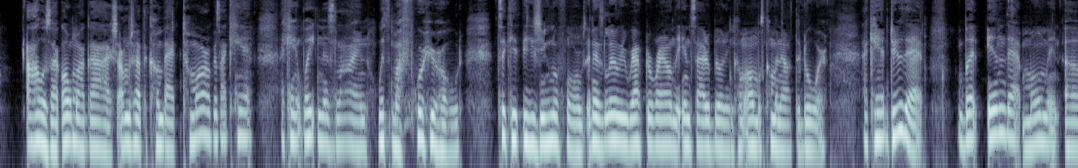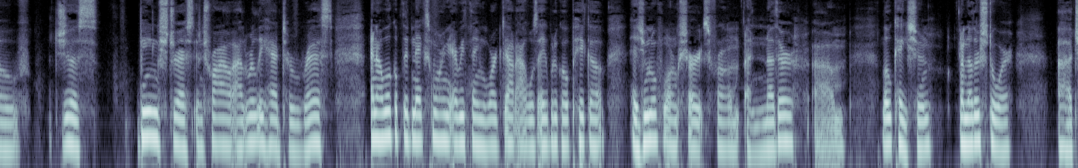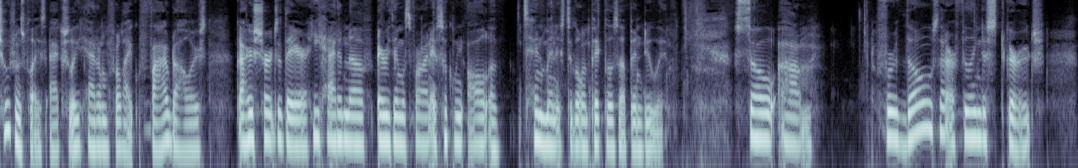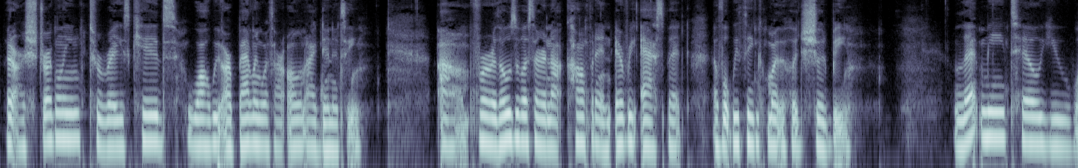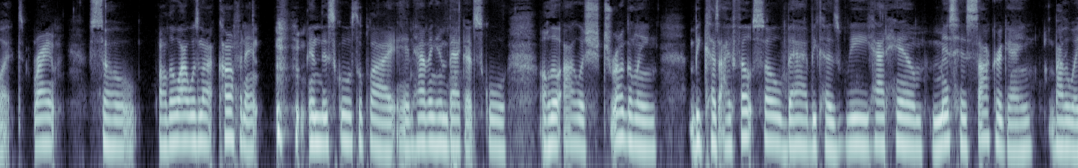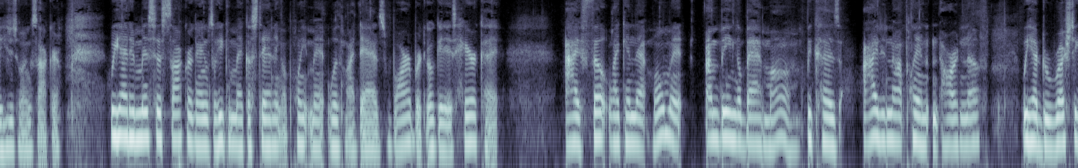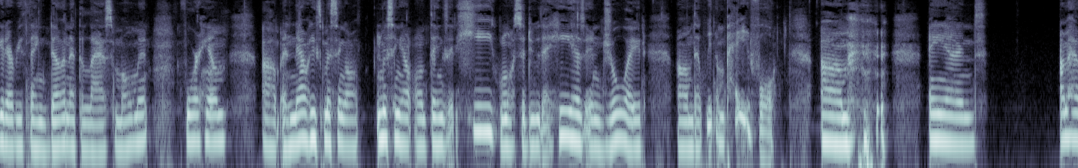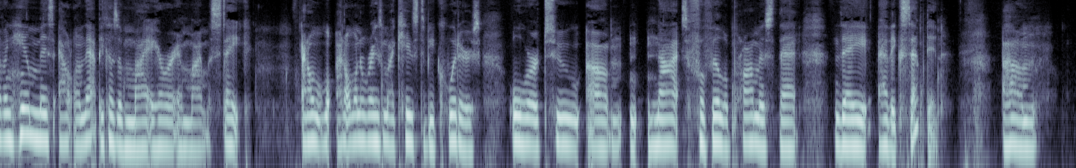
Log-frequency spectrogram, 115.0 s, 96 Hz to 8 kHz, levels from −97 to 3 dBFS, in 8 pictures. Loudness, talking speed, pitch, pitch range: -19 LUFS, 175 wpm, 180 Hz, 170-195 Hz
